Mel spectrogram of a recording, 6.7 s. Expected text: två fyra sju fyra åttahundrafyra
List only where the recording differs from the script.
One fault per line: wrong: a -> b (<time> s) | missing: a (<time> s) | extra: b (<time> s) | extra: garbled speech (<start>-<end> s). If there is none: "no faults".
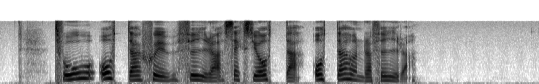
wrong: fyra -> åtta (1.2 s)
extra: sextioåtta (2.8 s)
